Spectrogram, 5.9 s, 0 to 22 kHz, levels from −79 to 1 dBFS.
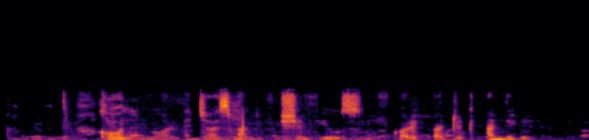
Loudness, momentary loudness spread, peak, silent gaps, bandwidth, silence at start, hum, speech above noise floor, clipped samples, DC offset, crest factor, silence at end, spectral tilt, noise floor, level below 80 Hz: -25 LUFS; 20 LU; -4 dBFS; none; 8.2 kHz; 0.15 s; none; 20 dB; under 0.1%; under 0.1%; 24 dB; 0 s; -2.5 dB/octave; -47 dBFS; -70 dBFS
